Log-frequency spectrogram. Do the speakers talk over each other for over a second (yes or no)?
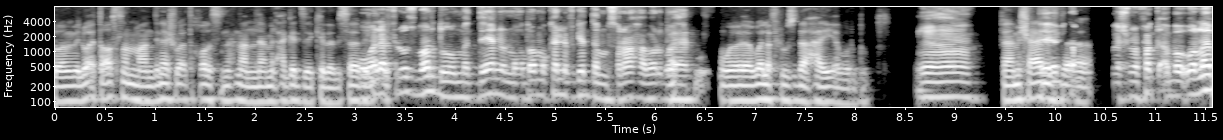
no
